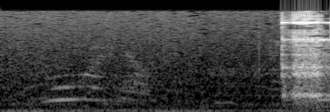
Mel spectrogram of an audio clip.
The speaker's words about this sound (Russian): Телефон.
